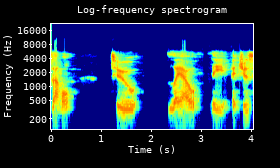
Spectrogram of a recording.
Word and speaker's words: XAML: same technique we're using X AML pronounced zaml to lay out the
